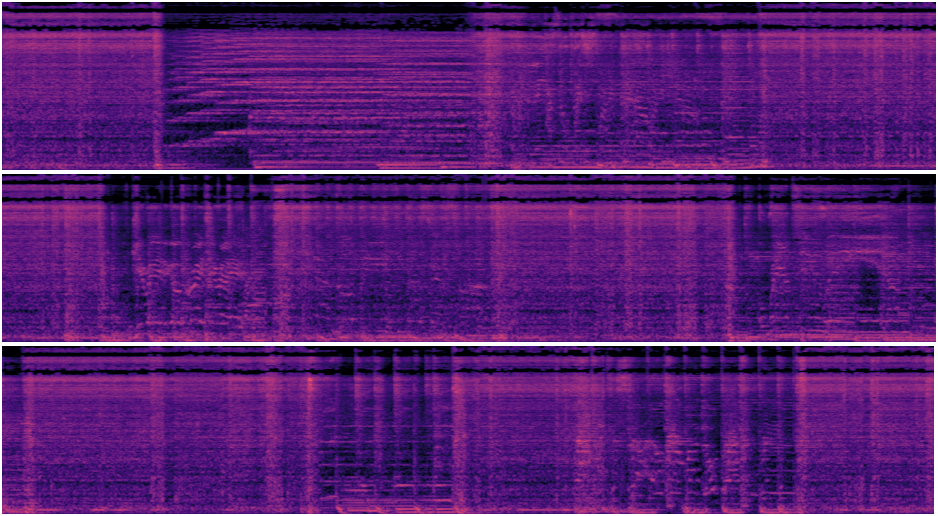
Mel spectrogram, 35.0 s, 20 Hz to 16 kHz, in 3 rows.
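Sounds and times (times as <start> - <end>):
radio static hiss: 0.0 - 2.0, 5.8 - 13.0, 14.8 - 20.9, 23.6 - 27.5, 29.0 - 35.0
broken radio broadcast: 0.0 - 2.1, 5.7 - 22.1, 23.5 - 27.7, 28.7 - 35.0.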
